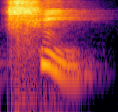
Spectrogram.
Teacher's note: if we added an aspirated T sound, we got ch as in chi. And if we dropped the aspiration, we got ji.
